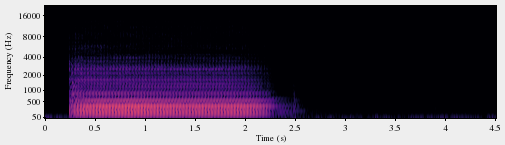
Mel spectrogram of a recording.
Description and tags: Part of the Good-sounds dataset of monophonic instrumental sounds.
instrument::cello
note::C#
octave::2
midi note::25
good-sounds-id::4266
